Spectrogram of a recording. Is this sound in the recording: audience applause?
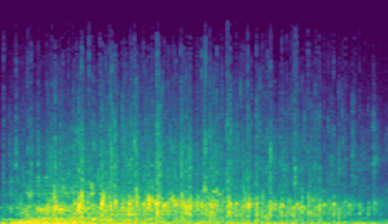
yes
